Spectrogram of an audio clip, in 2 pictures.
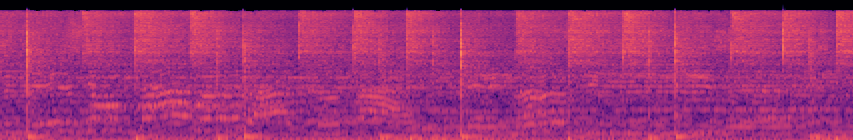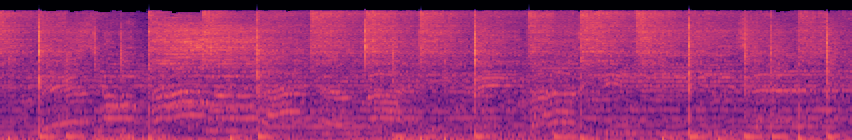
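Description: Acoustic drum kit, a PDP kit with Zildjian cymbals, played in a steady rock beat of kick and snare hits along to a worship-rock band recording. A cymbal crash rings out about halfway through.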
